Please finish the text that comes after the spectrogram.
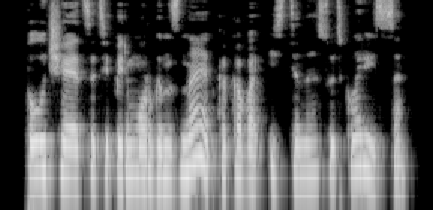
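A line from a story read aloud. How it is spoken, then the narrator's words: Quiet musing to oneself. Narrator (Russian): Тихо, словно разговаривая сама с собой, обронила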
